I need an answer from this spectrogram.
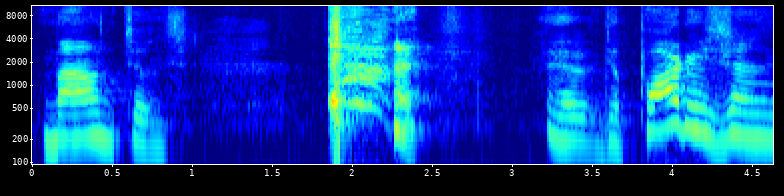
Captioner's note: coughing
